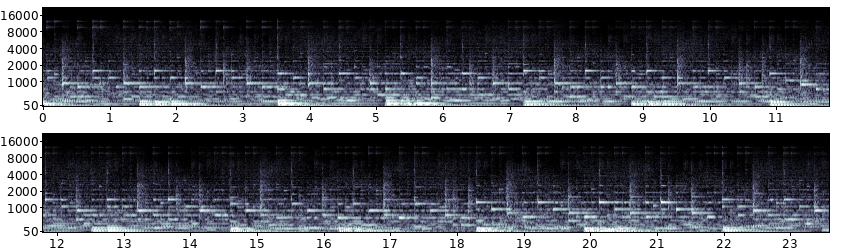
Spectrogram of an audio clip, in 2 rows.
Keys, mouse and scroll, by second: 0.3 g, 6.7 click, 7.1 shift+z, 8.0-8.7 click, 9.1-9.6 scroll down 1, 11.8-13.2 scroll down 1, 13.3 ctrl+z, 14.7 shift+z, 15.6-16.9 drag, 17.9-18.9 click, 18.3-20.5 drag.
